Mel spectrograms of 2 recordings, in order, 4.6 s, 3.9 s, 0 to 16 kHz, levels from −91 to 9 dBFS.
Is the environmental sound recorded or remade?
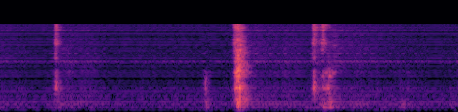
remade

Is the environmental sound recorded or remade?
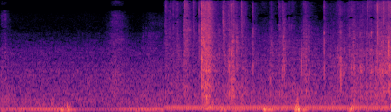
recorded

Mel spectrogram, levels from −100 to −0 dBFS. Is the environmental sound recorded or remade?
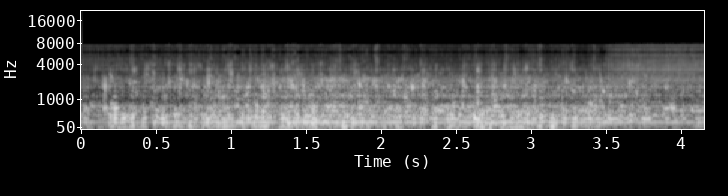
remade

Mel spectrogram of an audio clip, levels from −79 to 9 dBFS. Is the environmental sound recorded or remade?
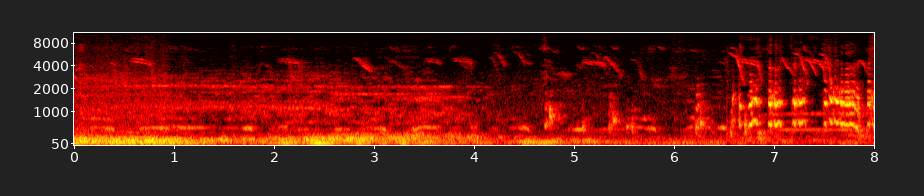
recorded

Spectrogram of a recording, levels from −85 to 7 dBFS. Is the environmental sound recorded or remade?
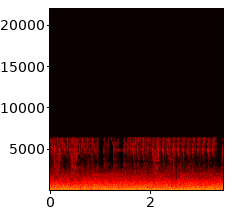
recorded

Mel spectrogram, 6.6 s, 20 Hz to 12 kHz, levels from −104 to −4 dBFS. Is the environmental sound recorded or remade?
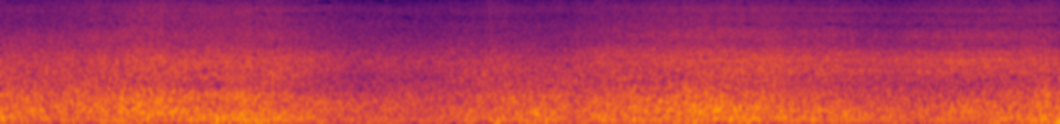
remade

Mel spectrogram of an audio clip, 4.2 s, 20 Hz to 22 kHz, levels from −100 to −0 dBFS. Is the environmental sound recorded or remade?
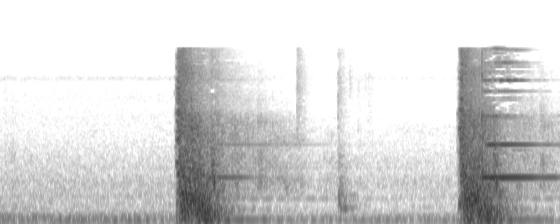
recorded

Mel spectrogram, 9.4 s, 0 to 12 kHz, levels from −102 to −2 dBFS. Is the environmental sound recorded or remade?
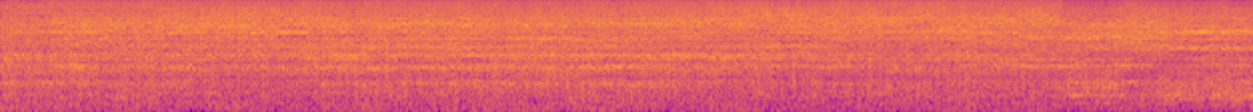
remade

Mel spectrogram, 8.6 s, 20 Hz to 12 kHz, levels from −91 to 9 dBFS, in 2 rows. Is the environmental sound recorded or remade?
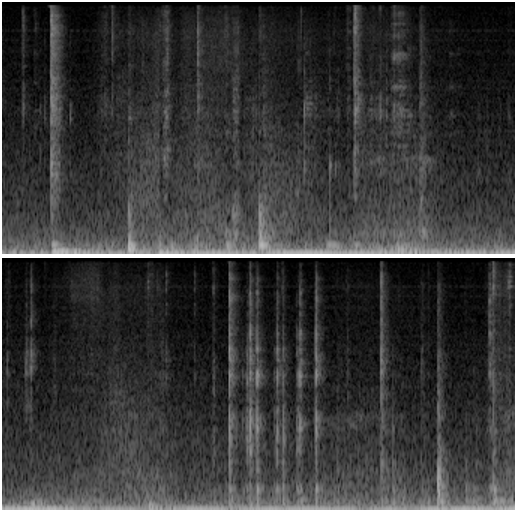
recorded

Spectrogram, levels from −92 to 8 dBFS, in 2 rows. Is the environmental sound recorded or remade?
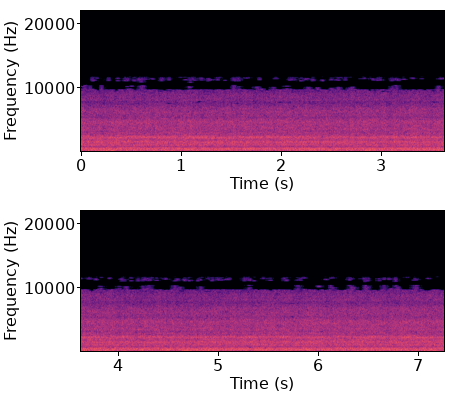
recorded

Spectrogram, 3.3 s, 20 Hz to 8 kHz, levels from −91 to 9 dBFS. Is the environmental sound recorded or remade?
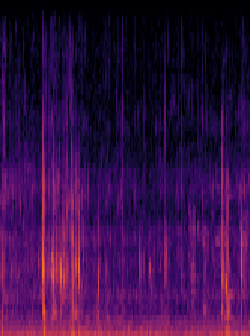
recorded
